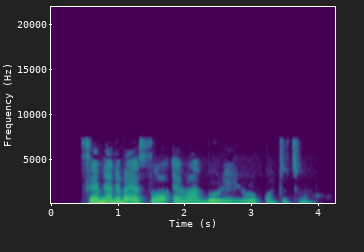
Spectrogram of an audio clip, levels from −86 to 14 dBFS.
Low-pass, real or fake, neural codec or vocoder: 7.2 kHz; real; none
